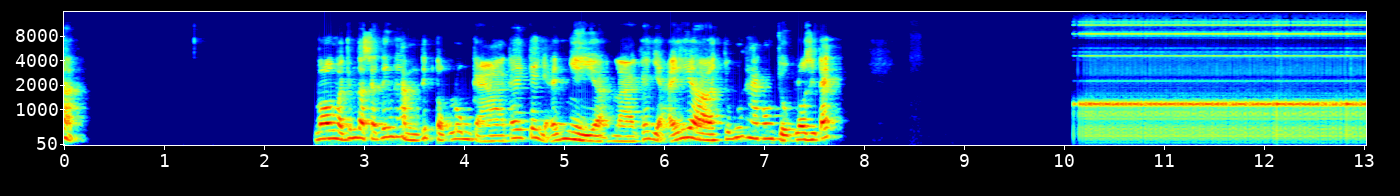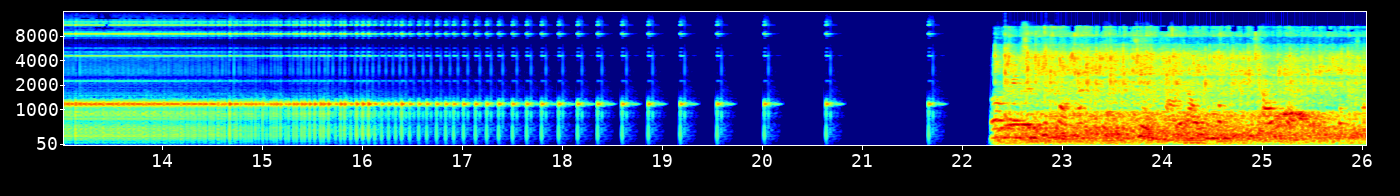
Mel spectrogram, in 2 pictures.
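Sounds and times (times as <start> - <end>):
prize wheel ticking: 10.2 - 20.8.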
